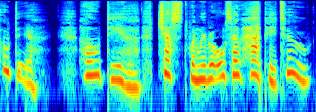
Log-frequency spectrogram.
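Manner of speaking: high-pitched tearful lament; acted ladybird wailing; distressed cry. A narrator's reading. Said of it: "cried the ladybird".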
